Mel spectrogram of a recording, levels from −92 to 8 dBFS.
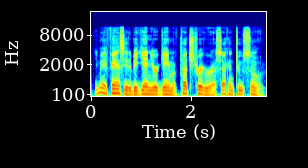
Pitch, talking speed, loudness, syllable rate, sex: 125 Hz, 240 wpm, -16 LUFS, 5.3 syllables/s, male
